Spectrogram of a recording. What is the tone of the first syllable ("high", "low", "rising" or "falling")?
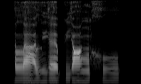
low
